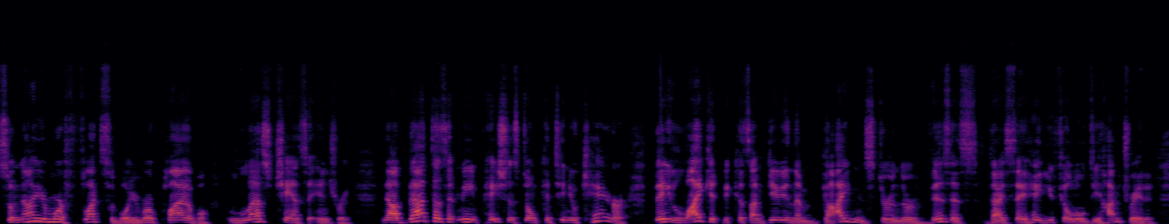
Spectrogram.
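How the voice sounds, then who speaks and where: The voice has very wide pitch swings and vocal fry at a fairly quick pace. The sound is dry and close with no echo. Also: man, fairly high pitch for a man. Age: 60s. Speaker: chiropractor. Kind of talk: interview.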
